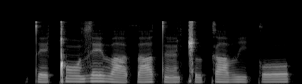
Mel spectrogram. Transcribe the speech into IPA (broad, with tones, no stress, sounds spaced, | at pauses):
t̪ e˨ ǃ ɔ̃˦ z e˦ β a˨ θ a˨˦ t ɛ̃˨˦ ǁ ɯ˧ k a˦ β i˦˨ k o˧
